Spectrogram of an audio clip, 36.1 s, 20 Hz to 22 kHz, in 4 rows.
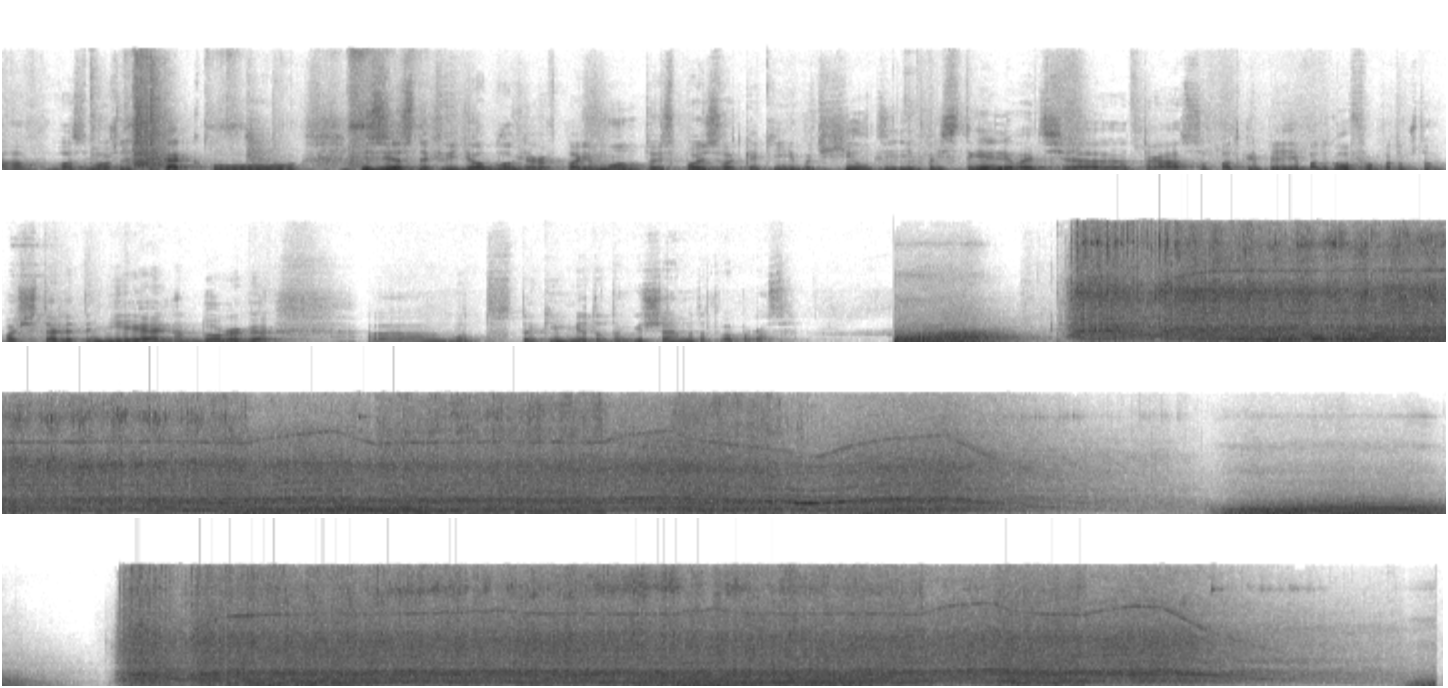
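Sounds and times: rotary hammer drilling into ceiling: 14.6s - 36.0s.

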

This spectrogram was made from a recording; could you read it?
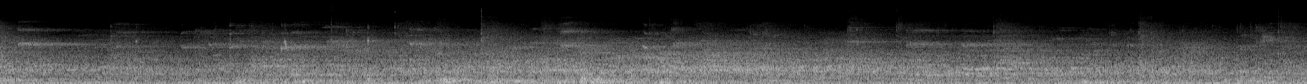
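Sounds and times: racket hitting shuttlecock: 0.0s - 6.0s
shoes squeaking on court floor: 0.0s - 7.1s, 8.5s - 13.0s
echoing hall din: 0.0s - 13.0s.

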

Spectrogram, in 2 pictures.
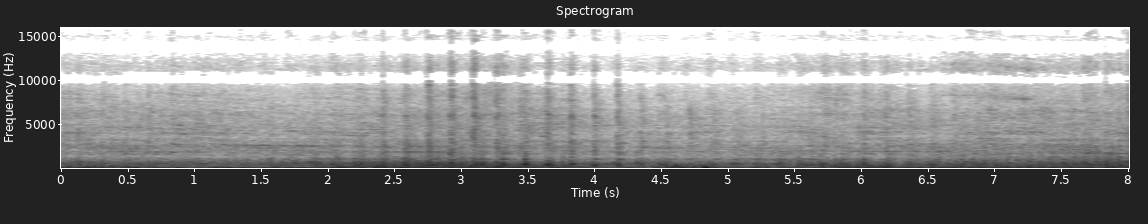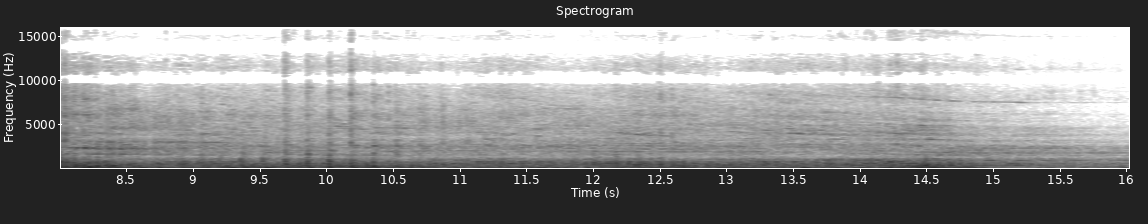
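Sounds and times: steel wheels rumbling on rail: 0.0s - 16.0s.

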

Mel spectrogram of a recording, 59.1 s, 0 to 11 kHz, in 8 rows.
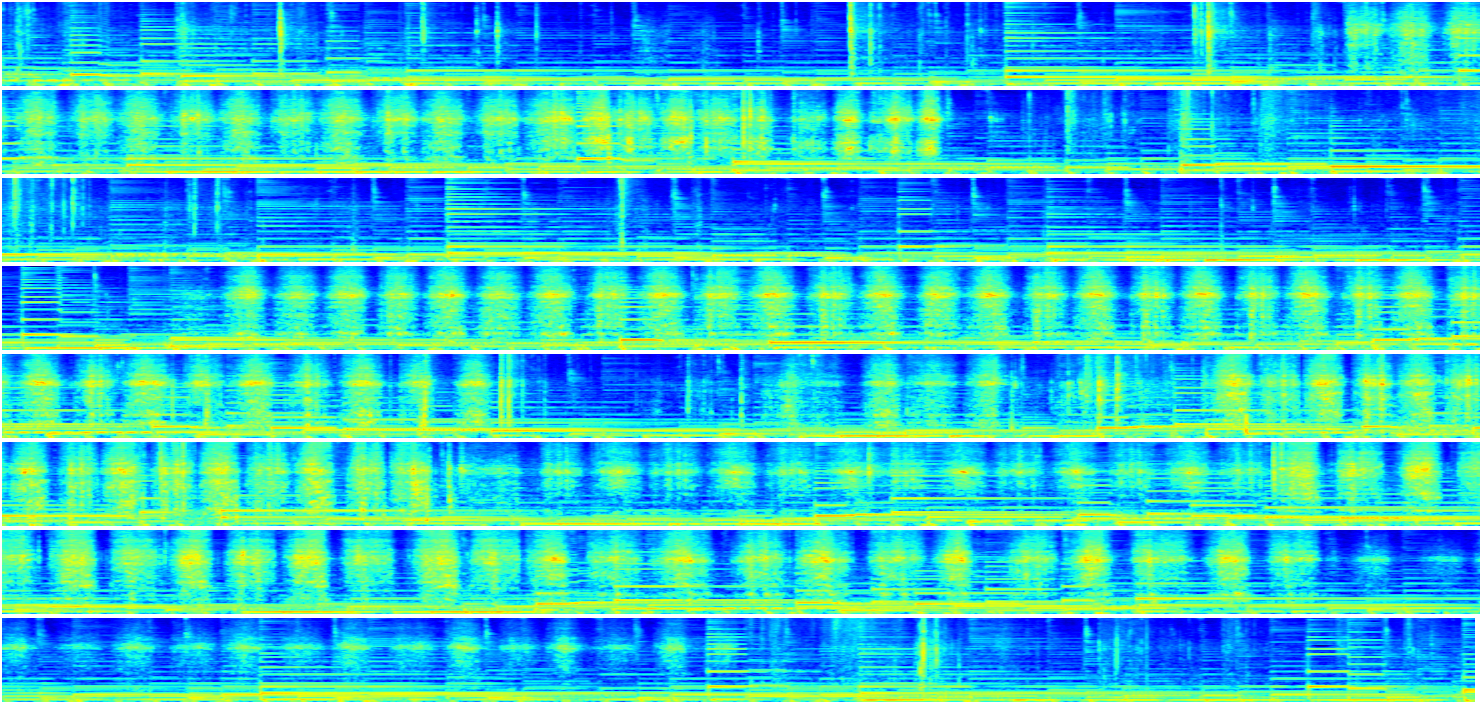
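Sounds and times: acoustic guitar music: 0.0s - 59.0s
saw cutting branch: 6.0s - 12.2s, 23.2s - 32.5s, 33.2s - 55.6s.

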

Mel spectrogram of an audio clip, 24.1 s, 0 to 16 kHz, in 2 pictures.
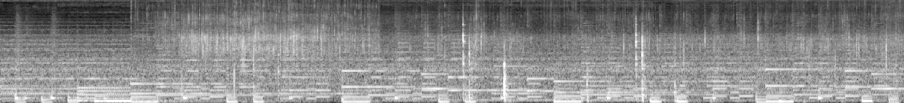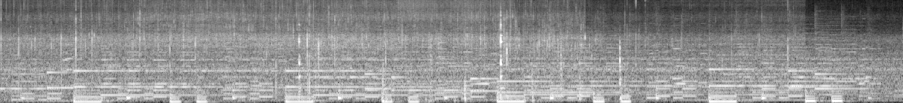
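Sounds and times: mushrooms sizzling in butter: 0.1s - 24.0s
spatula scraping pan: 2.1s - 22.8s.

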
